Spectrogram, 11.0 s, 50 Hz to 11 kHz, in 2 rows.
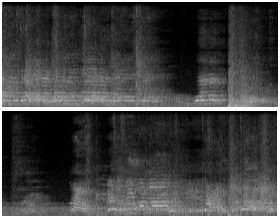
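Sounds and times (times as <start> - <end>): voices shouting in a hall: 0.0 - 11.0.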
